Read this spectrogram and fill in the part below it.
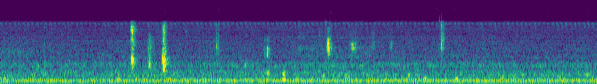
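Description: Small beads click softly against each other.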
